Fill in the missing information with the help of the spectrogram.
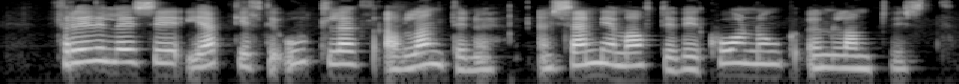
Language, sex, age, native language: Icelandic, female, 40-49, Icelandic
